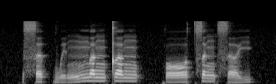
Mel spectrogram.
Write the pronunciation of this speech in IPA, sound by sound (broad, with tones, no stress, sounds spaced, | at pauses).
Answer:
s ɐ˨ t̚ w ɪ˨˥ ŋ n̪ ɐ˥ ŋ t̪ ɐ˥ ŋ | k ɔː˨˧ t͡s ɐ˥ ŋ s ɐ˨˧ j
